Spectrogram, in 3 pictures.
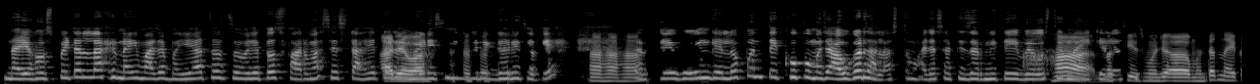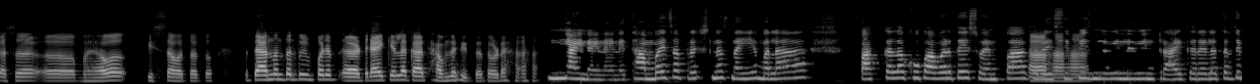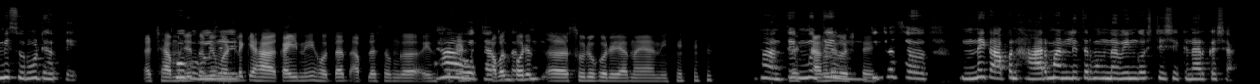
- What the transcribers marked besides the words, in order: laughing while speaking: "नाही, माझ्या भैयाचंच, म्हणजे तोच फार्मासिस्ट आहे"; in English: "फार्मासिस्ट"; in English: "मेडिसिन"; chuckle; laughing while speaking: "का थांबल्या तिथं थोडं?"; chuckle; in English: "रेसिपीज"; in English: "इन्सिडेंट"; other background noise; "नव्याने" said as "नयानी"; chuckle
- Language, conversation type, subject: Marathi, podcast, लहानपणीचा तुझा आवडता सण कोणता होता?
- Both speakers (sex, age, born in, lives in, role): female, 25-29, India, India, guest; male, 25-29, India, India, host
